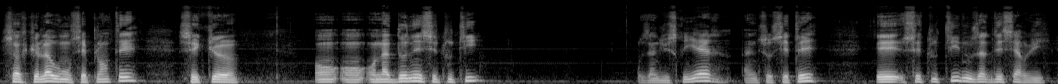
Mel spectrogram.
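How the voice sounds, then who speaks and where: A middle-aged man speaking in a group discussion, insistent and halting, often repeating phrases as he argues his opinion. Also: medium pitch, animated, a little mellow. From Vietnamese origin. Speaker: discussion participant, former craftsman and sound technician.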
